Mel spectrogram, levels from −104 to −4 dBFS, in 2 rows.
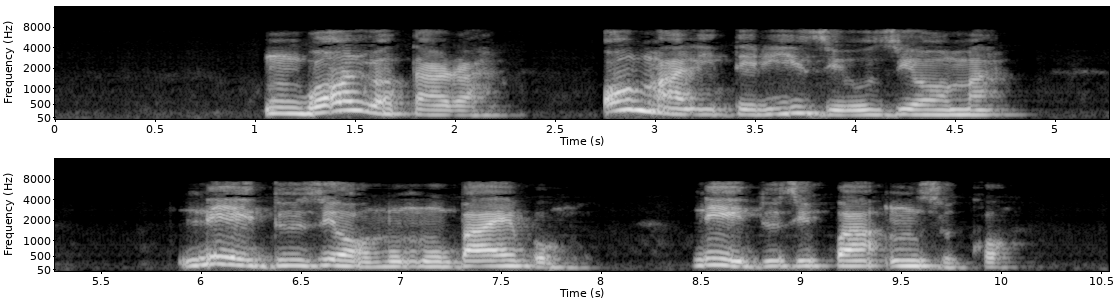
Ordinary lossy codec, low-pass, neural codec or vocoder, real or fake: MP3, 64 kbps; 7.2 kHz; codec, 16 kHz, 16 kbps, FunCodec, trained on LibriTTS, 50 frames a second; fake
